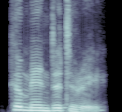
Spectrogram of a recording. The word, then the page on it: commendatory: Indian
